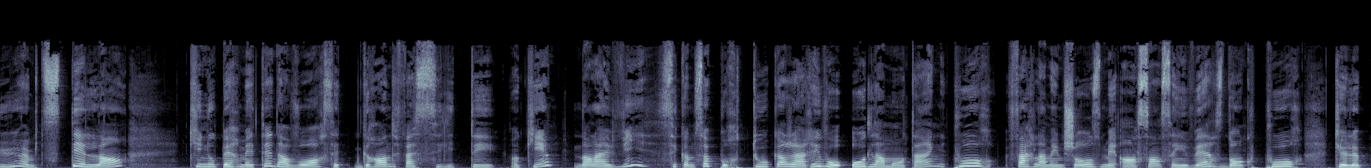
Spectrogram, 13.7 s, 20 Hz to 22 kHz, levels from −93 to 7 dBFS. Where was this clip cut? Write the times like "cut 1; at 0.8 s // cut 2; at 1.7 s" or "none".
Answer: cut 1; at 7.7 s

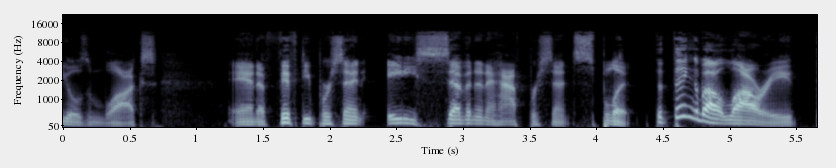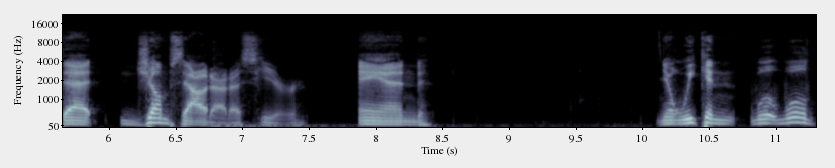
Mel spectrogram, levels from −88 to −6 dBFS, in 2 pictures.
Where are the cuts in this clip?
cut 1; at 4.3 s

